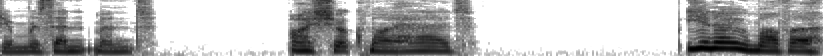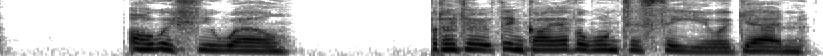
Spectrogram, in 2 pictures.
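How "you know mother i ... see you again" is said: firm farewell. A narrator's reading. Cutting ties with mother.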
